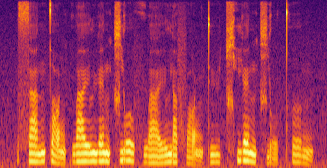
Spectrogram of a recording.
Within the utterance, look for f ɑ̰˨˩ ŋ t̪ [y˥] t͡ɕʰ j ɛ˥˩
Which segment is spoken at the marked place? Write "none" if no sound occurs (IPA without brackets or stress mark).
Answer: y˧˥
